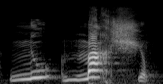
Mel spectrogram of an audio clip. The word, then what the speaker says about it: marchions: Ooh, here as you notice, the e was replaced by a yon sound with a nasal on. Nous marchions. Repeat after me. Nous marchions. The S is silent again.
